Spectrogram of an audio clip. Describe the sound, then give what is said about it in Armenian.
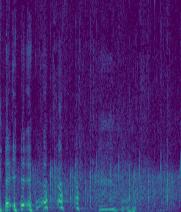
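Congregation clapping during a church service: a patter of hands runs beneath a voice that keeps speaking over it. “Կարող եք ուրիշները կարող են ծափել, եթե սիրում եք։”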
